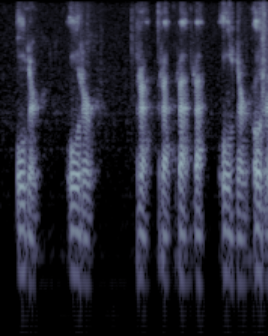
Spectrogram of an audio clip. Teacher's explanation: there's a d in between well guess what we can flap that d right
